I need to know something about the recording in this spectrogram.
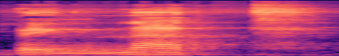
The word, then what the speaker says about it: PENAT: El PENAT. Así se pronuncia, así lo dicen ustedes, el PENAT.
